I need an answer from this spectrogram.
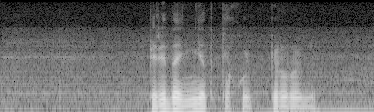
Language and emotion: Russian, neutral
